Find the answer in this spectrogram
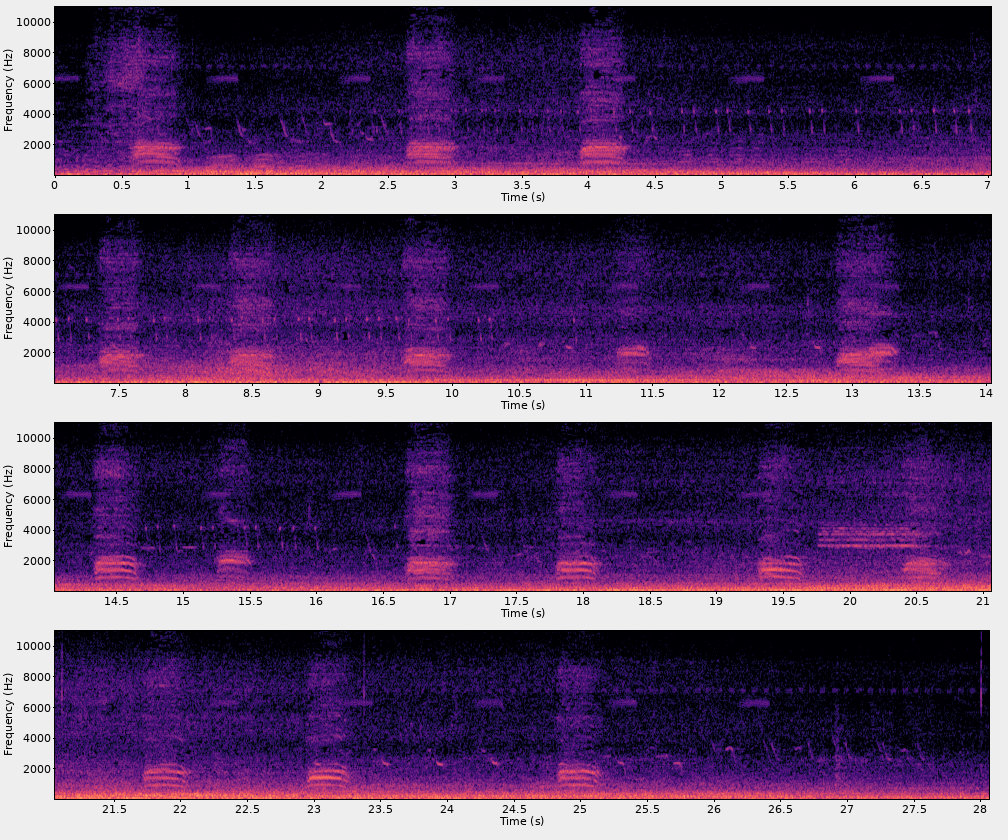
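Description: A bird giving short, harsh calls over and over, roughly once a second, over a steady low rumble.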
